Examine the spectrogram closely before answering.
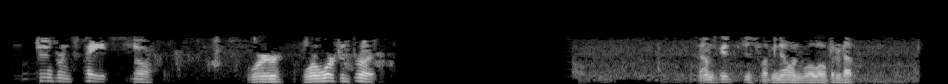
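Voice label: Incident Tac 3, Scanner audio recording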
